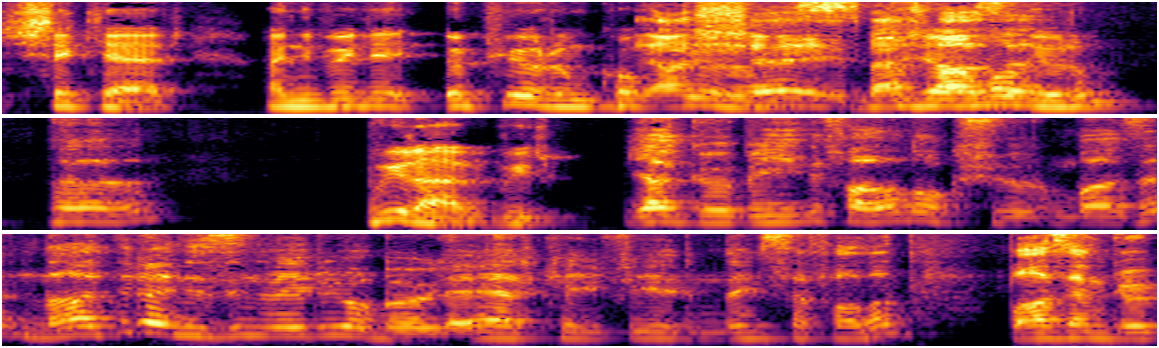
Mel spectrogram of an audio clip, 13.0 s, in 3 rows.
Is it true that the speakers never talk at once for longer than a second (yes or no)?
no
